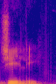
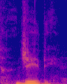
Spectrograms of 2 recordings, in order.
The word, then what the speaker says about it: Geely: So it is Geely. – That's how the Chinese pronounce it, Geely.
